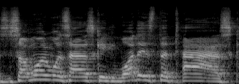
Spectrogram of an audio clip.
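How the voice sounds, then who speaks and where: There is audible room echo as a man speaks in a bright, sharp tone with very wide pitch swings. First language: not English. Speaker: chess grandmaster commentator. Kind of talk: live commentary. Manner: casual, chatty.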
